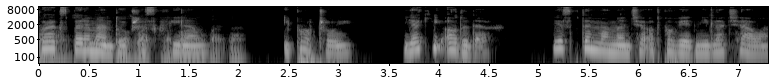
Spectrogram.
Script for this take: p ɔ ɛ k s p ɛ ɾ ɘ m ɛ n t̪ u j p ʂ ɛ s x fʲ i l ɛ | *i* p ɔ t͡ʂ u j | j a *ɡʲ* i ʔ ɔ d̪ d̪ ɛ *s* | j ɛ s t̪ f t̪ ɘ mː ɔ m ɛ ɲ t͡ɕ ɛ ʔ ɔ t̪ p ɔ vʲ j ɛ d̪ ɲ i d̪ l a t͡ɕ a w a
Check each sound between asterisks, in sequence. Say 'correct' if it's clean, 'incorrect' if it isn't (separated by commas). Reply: correct, incorrect, incorrect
